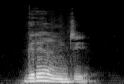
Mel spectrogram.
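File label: "big", Brazilian Portuguese; gcompris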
